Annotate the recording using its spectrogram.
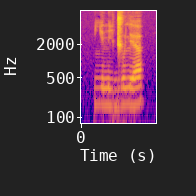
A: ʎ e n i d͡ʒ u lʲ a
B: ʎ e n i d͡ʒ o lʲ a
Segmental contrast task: B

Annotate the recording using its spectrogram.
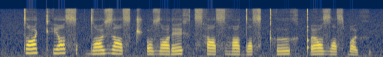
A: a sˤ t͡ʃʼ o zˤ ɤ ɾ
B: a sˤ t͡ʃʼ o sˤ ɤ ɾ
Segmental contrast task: A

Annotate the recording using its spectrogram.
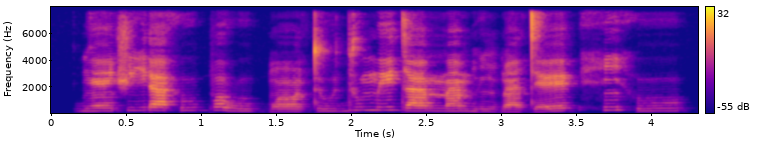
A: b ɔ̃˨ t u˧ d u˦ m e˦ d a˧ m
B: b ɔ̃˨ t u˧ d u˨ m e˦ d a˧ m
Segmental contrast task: A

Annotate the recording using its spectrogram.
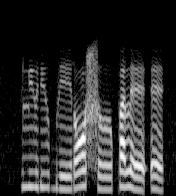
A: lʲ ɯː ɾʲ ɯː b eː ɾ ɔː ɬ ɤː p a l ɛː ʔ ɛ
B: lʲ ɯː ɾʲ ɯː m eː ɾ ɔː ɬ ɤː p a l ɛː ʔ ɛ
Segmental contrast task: A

